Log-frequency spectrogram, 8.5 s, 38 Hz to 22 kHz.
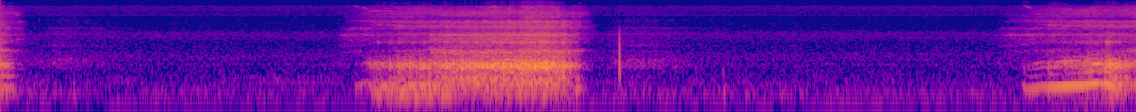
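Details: Father snoring during sleep, recorded 16 August 2016: a quiet room broken by one long, rough, noisy breath lasting over a second, then another beginning.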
